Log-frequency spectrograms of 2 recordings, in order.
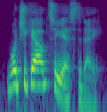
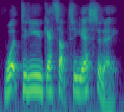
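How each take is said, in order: First: The words run together, with 'did' reduced. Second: Each word is said fully, including 'did'. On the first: "You don't have to say it like that, but you will hear it" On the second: "That's fine, and that's perfect"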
